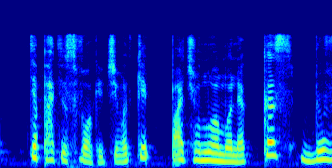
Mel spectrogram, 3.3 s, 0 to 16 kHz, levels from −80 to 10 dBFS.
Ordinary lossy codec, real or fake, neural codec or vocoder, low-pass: AAC, 96 kbps; fake; codec, 16 kHz, 4 kbps, FunCodec, trained on Chinese and English, 50 frames a second; 7.2 kHz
